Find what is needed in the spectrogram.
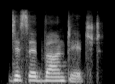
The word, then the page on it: disadvantaged: Indian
